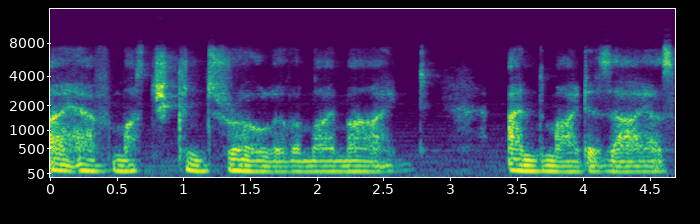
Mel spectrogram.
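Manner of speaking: slow, menacing, unvoiced whisper.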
